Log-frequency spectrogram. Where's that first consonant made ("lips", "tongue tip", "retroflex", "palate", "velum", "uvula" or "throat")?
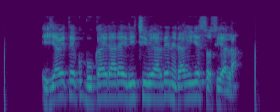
palate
